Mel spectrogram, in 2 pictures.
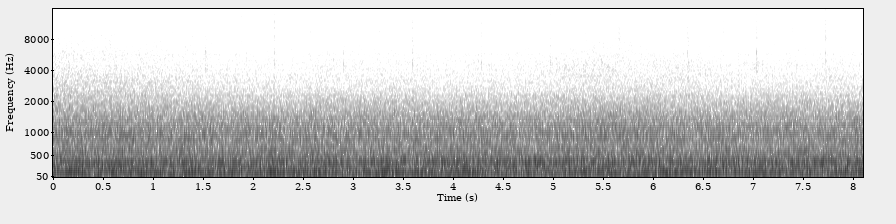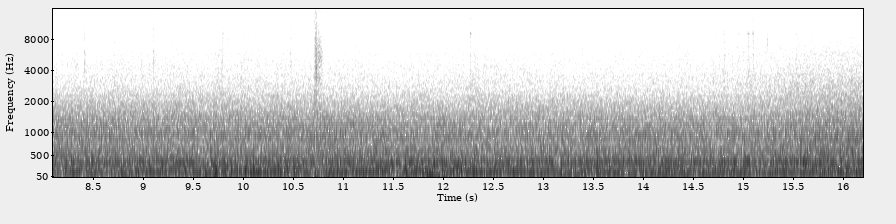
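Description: Vauxhall Cavalier driving on a motorway, with a steady, unbroken drone of engine and road noise inside the car throughout and no voices.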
